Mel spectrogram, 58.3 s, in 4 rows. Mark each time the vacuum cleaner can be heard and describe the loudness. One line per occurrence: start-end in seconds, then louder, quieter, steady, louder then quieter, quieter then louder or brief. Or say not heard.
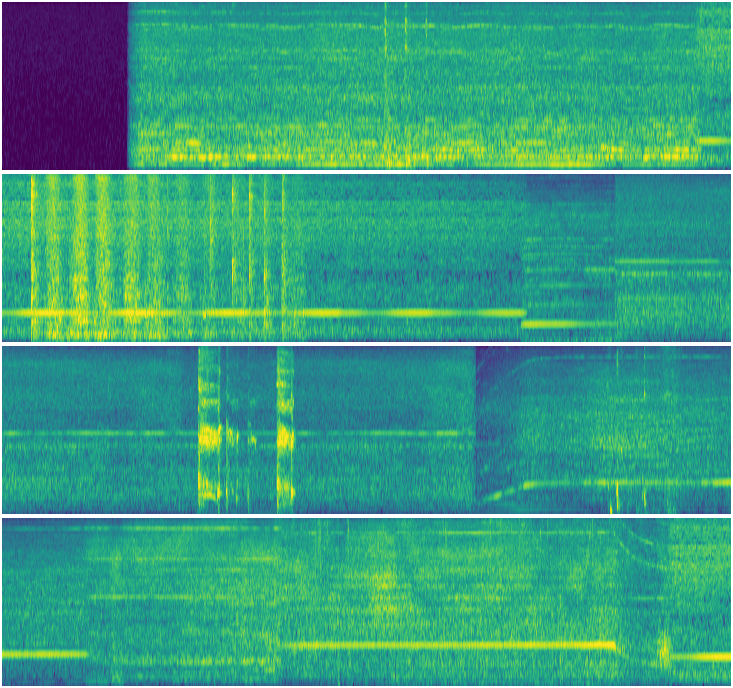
2.5-58.2 quieter then louder.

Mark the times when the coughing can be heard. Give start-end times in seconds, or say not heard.
7.6-8.7, 33.0-35.0, 41.2-42.8.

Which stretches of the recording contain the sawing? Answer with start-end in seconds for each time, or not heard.
15.2-20.7.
